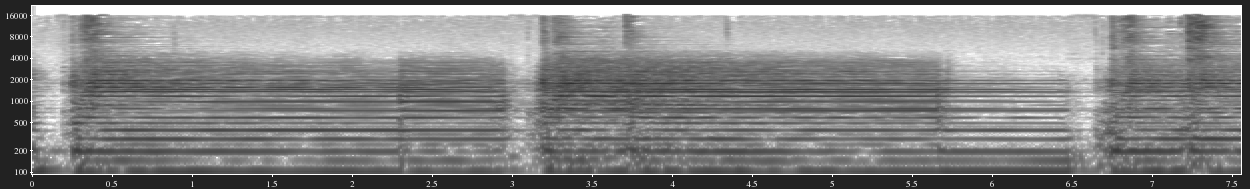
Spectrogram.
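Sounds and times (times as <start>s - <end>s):
electric guitar through overdrive pedal playing thick distorted chords: 0.0s - 7.5s.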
